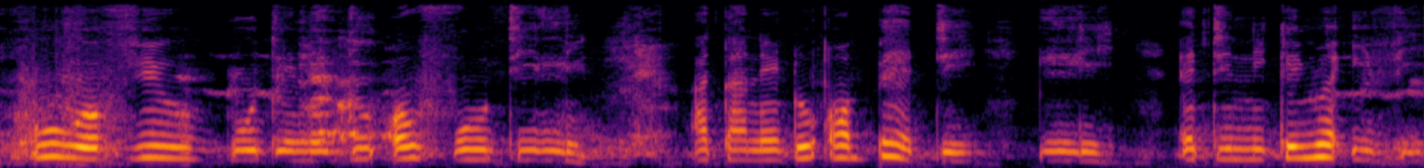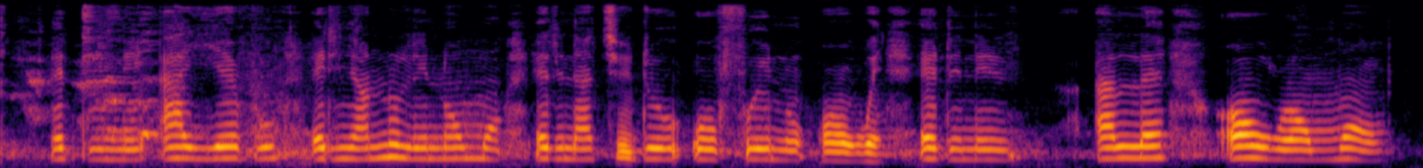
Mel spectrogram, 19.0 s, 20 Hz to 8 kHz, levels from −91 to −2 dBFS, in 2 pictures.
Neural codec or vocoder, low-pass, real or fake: codec, 16 kHz, 8 kbps, FreqCodec, larger model; 7.2 kHz; fake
